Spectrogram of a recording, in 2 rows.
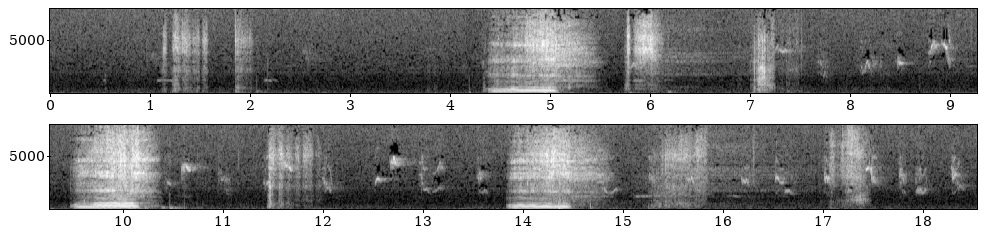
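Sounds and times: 
small birds chirping: 0.9s - 2.8s, 7.0s - 18.5s
Galapagos tortoise groaning: 4.3s - 6.4s, 7.0s - 7.4s, 9.4s - 10.6s, 11.4s - 12.1s, 13.8s - 17.7s.

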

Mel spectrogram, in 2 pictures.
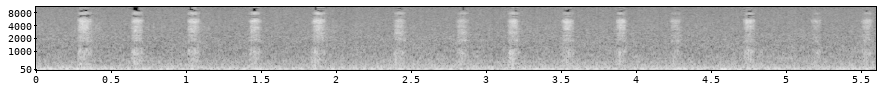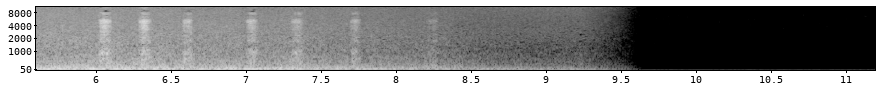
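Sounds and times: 
European hedgehog sniffing and huffing in hissy puffs: 0.0s - 8.4s.

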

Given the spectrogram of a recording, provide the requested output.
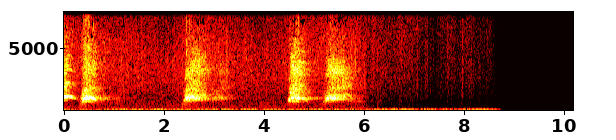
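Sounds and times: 
red fox screaming: 0.0s - 1.3s, 2.3s - 3.5s, 4.4s - 6.1s.

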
